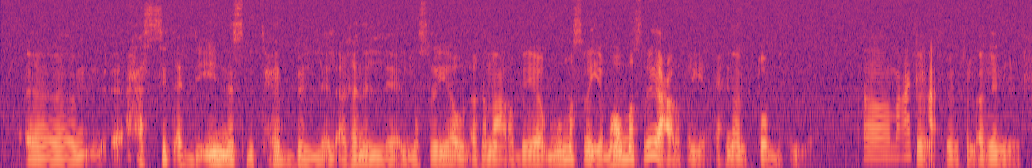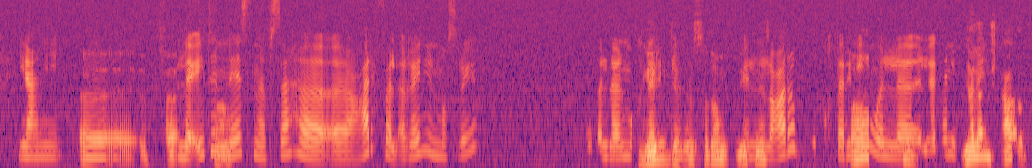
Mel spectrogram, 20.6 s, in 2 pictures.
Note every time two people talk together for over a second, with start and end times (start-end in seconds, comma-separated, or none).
none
